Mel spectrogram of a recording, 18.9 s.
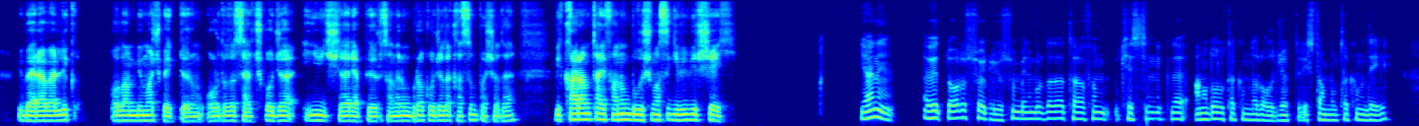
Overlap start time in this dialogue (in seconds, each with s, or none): none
